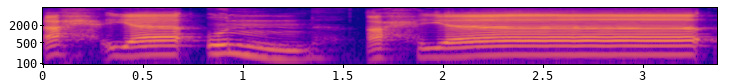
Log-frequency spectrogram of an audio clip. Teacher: You must stretch it for 5 to 6 counts because you have the Hamza and the Alif mad in the same word. أحياء، there is an alif mad, alif, and un hamza.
